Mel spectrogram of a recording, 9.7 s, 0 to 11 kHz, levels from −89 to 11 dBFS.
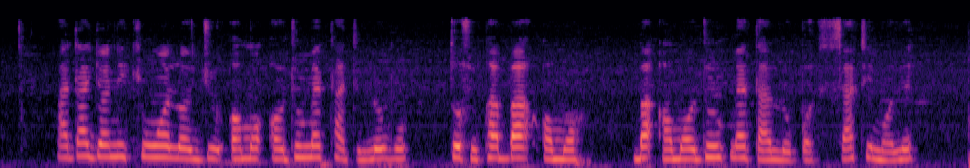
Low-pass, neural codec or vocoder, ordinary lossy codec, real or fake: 7.2 kHz; none; none; real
